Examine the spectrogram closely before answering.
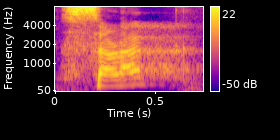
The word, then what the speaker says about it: सड़क: उसी प्रकार से सड़क, तो जब स बोलते हैं तो जीभ आपका नीचे रहना चाहिए, तो फिर ये दंतव्य स का सही उच्चारण होगा।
